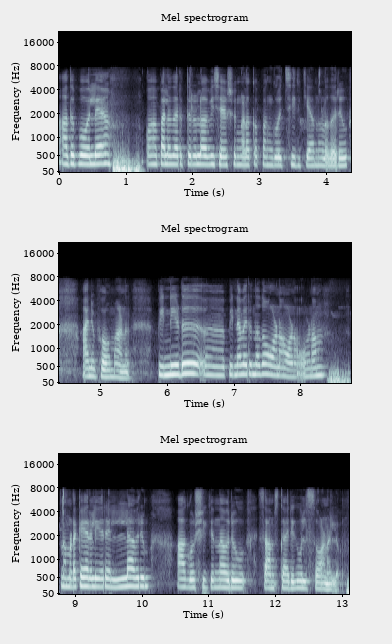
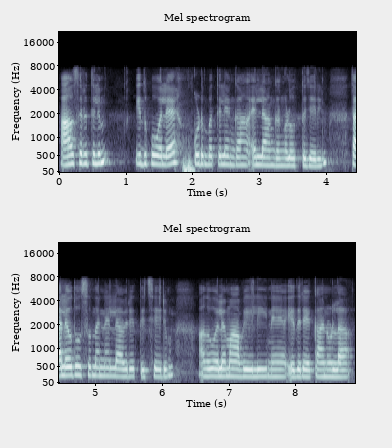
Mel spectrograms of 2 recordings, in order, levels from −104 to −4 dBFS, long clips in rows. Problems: none marked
